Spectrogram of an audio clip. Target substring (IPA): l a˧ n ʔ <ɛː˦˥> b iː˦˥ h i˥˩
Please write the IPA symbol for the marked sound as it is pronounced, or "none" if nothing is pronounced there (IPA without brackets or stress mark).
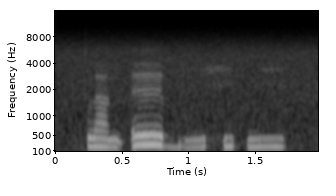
ɛː˥˩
